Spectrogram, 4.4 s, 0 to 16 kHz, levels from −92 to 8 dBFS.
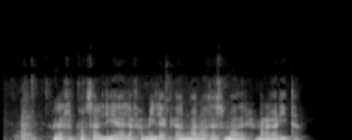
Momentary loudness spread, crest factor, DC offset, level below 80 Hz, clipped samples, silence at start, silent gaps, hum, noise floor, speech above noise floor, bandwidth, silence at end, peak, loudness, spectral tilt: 10 LU; 14 dB; under 0.1%; -60 dBFS; under 0.1%; 0.2 s; none; none; -90 dBFS; 69 dB; 7.2 kHz; 0.65 s; -8 dBFS; -22 LUFS; -7.5 dB/octave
